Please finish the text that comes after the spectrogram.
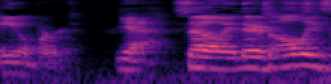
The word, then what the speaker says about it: Adelbert: and stuff too um the Civ War General adelbert adelbert instead of or adelbert names no it's adelbert names and if you're from Maine that makes perfect sense but if you're a historian reading a book or you know in a documentary you're going to say Adalbert yeah so there's all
